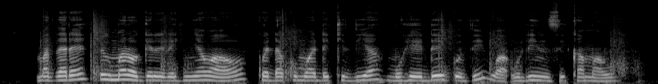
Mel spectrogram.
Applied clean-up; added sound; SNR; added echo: neural mask model RNNoise.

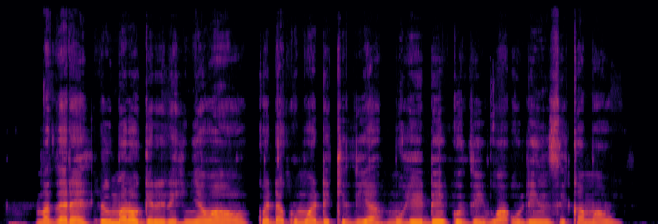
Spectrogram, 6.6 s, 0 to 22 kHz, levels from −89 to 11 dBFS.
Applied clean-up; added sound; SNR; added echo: neural mask model Resemble Enhance denoiser.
